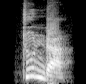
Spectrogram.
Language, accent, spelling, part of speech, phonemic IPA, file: Swahili, Kenya, tunda, noun, /ˈtu.ⁿdɑ/, Sw-ke-tunda.flac
- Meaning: fruit (part of a plant)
